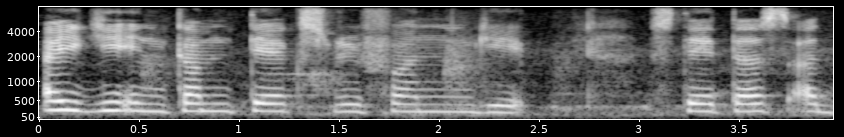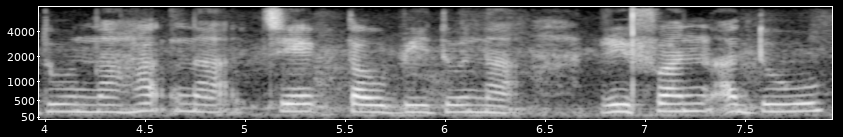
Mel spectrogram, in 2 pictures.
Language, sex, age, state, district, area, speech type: Manipuri, female, 18-30, Manipur, Chandel, rural, read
